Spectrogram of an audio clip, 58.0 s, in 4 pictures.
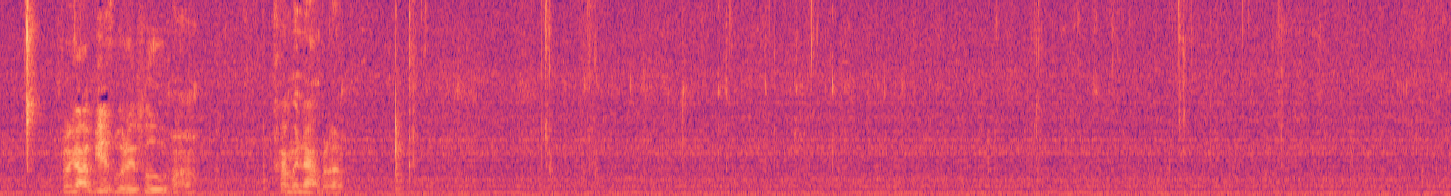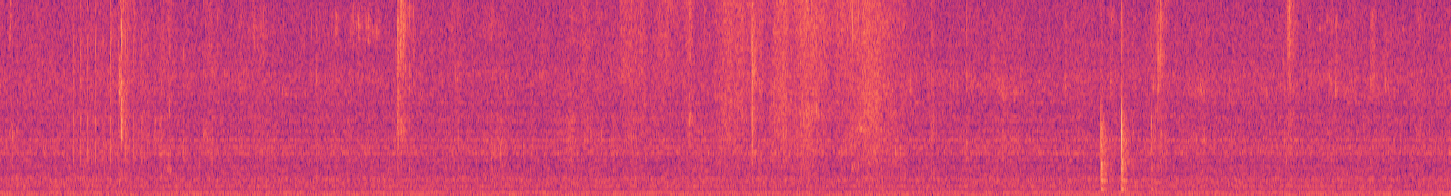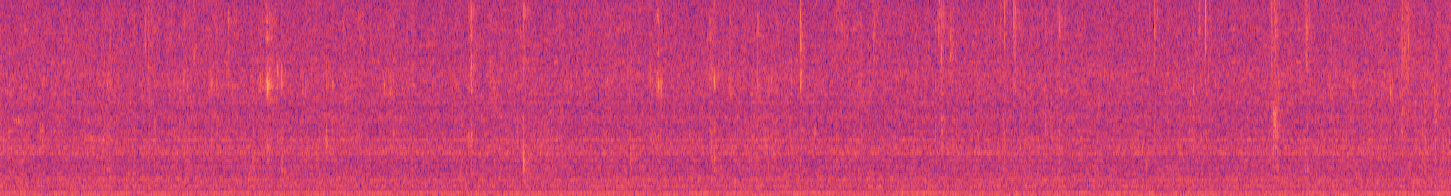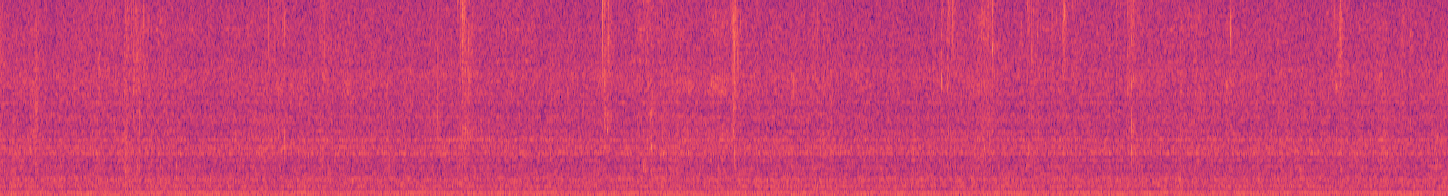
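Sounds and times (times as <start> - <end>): man chewing pizza: 0.0 - 58.0
steady low hum: 0.0 - 58.0
eating clicks: 14.6 - 17.1.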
